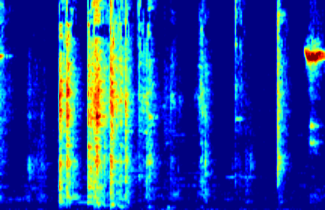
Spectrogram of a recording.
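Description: A pressure cooker lid is clanked shut onto a steel pot of dal with turmeric in a home kitchen, giving several sharp metallic knocks and rattles close by with short pauses, then a final clink.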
